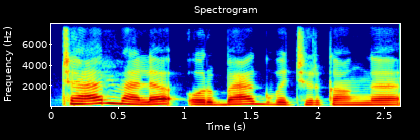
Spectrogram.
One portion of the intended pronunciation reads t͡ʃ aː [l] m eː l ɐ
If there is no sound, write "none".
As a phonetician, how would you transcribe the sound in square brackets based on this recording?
ɾ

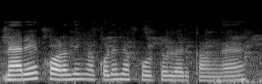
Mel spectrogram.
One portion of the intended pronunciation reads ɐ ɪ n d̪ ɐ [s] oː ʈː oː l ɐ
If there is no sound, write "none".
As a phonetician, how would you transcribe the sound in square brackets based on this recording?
f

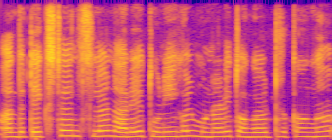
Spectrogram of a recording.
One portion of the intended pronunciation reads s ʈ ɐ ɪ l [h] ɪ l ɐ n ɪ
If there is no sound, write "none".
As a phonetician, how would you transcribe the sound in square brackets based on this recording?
s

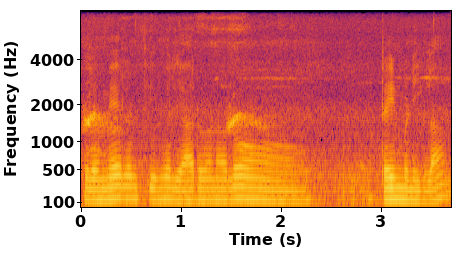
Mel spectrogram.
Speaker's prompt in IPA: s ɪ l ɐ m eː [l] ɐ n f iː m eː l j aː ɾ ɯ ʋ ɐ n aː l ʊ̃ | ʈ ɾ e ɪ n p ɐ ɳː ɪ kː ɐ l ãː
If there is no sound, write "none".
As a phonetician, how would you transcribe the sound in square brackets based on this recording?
l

